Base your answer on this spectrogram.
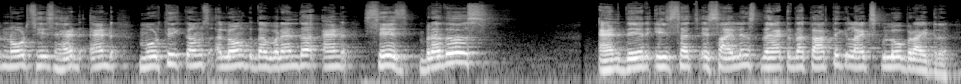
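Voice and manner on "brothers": loud, high call to the crowd; one word to hush a whole crowd. A narrator's reading. Murthy calls the crowd to silence.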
